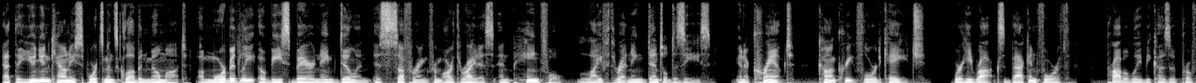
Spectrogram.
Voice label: radio psa; dillan the bear; peta us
